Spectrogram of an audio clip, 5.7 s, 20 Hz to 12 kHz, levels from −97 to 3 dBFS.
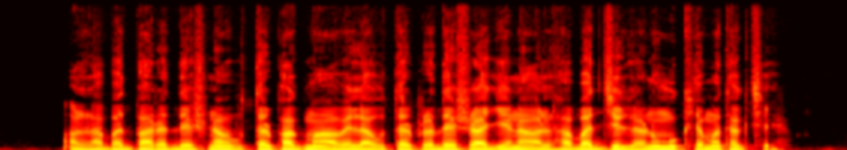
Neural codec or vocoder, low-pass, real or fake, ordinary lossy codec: none; none; real; none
